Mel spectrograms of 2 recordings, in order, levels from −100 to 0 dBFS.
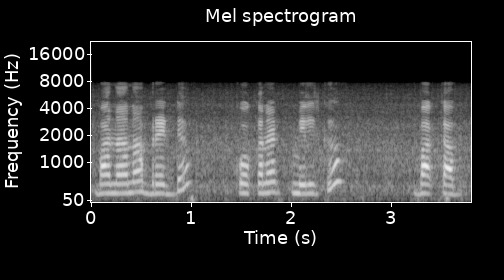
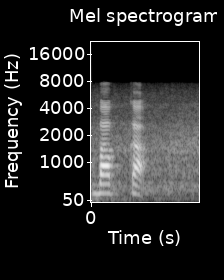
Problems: background conversations at intervals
